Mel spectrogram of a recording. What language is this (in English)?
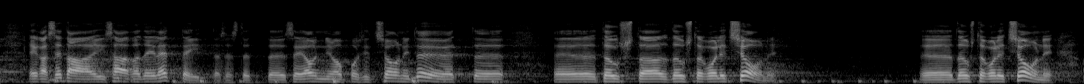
Estonian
